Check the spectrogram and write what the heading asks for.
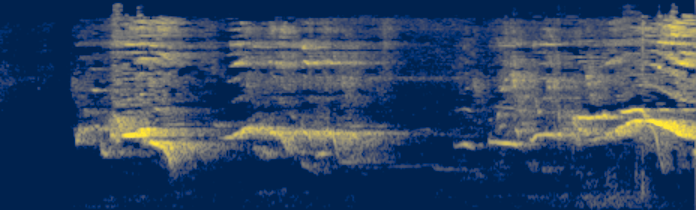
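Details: Javan black-naped oriole in full song: a drawn-out mellow whistled phrase that wavers and falls, a short pause, then a rising, slightly rougher fluted phrase with a bright peak near the end.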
